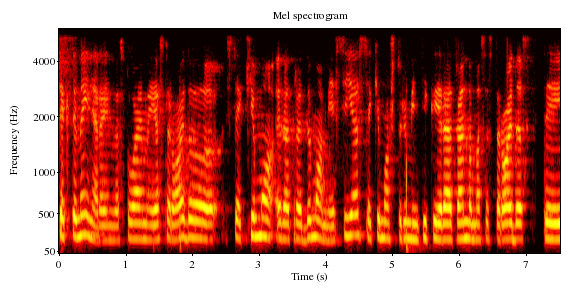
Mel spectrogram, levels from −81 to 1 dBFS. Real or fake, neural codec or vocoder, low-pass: real; none; 5.4 kHz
